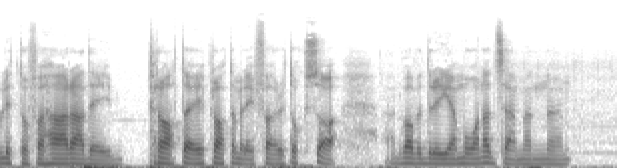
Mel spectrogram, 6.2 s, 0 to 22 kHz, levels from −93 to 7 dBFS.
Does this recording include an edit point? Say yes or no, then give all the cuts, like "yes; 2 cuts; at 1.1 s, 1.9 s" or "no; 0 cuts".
no; 0 cuts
